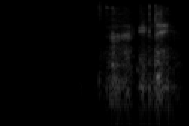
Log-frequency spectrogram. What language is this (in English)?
Chinese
